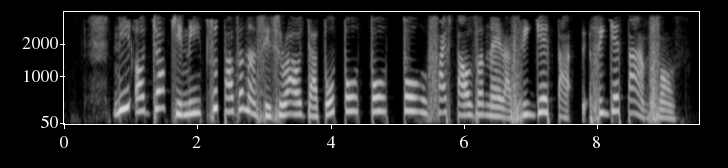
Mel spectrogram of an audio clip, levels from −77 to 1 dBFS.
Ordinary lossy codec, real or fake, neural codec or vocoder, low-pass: MP3, 32 kbps; real; none; 3.6 kHz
